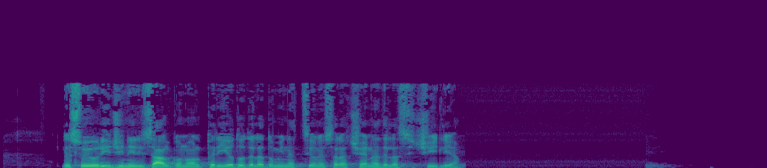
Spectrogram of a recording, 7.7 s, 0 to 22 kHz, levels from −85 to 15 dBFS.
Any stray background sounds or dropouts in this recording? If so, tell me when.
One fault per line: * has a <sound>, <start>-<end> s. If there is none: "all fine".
all fine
